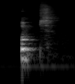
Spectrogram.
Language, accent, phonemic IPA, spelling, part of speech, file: French, Canada, /ups/, oups, interjection, LL-Q150 (fra)-oups.wav
- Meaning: oops, whoops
